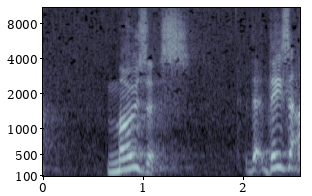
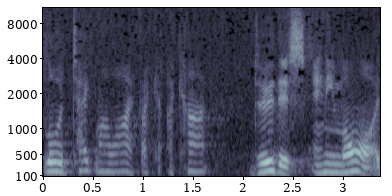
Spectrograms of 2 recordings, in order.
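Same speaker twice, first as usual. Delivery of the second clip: much softer, a broken plea to God; hushed despairing prayer; 6 dB quieter than usual. Acted. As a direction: let it sink to almost nothing, worn out. Elijah's despair, quoted again.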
